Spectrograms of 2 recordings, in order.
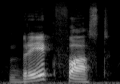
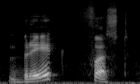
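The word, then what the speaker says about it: breakfast: एफ के बाद after F जो ए लेटर है that is silent in speaking, तो आपको बोलना है ब्रेकफास्ट। क्या बोलेंगे? ब्रेकफास्ट।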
